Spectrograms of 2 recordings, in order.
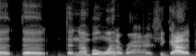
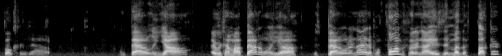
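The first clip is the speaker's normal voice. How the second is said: high, brash mock of Jazz barking back; high-pitched boastful Jazz impression; imitating Jazz; 6 semitones higher than usual. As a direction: taunt them like Jazz, pitched up and quick. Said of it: "barking back at y'all like".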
